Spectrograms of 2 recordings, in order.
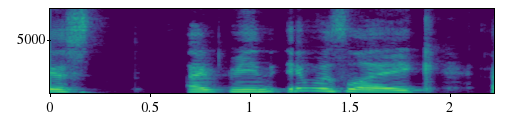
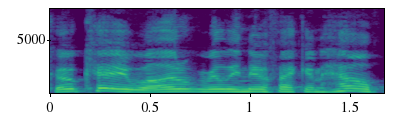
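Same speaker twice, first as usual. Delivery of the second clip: higher, quick, hesitant reply; playing along; 7 semitones higher, faster than usual. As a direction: humour a strange caller, hurried and higher. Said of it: "I would just go along with it".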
